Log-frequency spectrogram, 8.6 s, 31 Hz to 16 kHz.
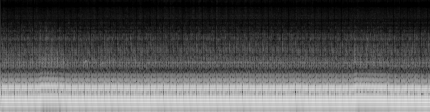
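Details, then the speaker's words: BMW M3 cold start with P2626 code: lumpy, uneven LS-like chop at idle instead of smooth burble; bad passenger-side (right front) pre-cat oxygen sensor. "it's just chopping like an LS, it's not sounding right, uh most likely you have a bad sensor, oxygen sensor."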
